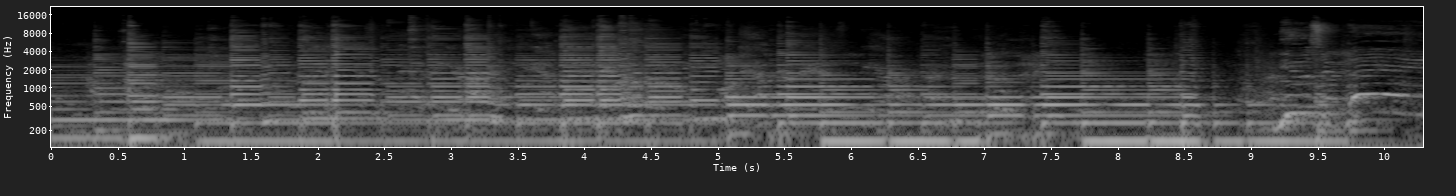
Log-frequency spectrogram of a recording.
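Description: Acoustic guitar strummed in a steady rhythm, playing an instrumental passage of sustained chords between sung verses.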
